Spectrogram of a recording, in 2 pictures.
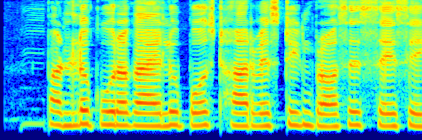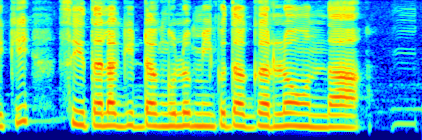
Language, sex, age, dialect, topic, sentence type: Telugu, female, 46-50, Southern, agriculture, question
